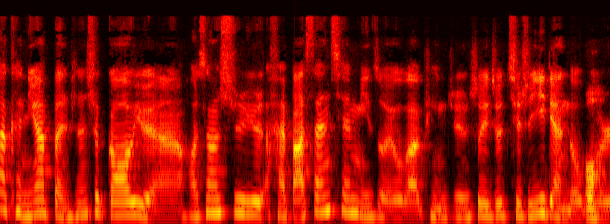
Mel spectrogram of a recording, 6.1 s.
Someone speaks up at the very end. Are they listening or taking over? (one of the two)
taking over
